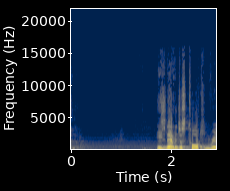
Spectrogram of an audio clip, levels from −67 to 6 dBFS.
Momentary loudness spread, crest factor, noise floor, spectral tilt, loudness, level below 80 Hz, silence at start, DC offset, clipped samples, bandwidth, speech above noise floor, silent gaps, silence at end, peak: 7 LU; 16 dB; -47 dBFS; -6 dB/octave; -12 LUFS; -54 dBFS; 0.05 s; under 0.1%; under 0.1%; 15.5 kHz; 36 dB; none; 0 s; 0 dBFS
